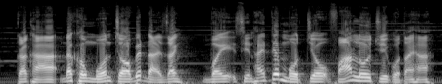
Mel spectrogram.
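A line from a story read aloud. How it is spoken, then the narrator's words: Angry, feeling mocked. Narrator (Vietnamese): cảm thấy mình như đã bị đối phương bỡn cợt, tức giận nói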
